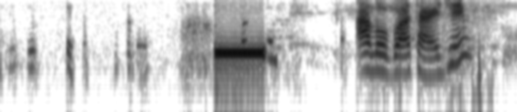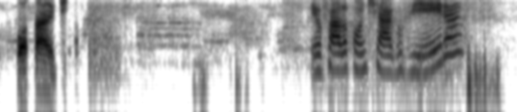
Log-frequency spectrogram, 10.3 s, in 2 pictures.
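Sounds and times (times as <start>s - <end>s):
faint telephone dialing beeps: 2.2s - 2.7s
loud steady telephone ringback tone: 2.2s - 2.7s
speech: 3.7s - 4.8s, 5.4s - 5.9s, 8.3s - 9.9s.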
